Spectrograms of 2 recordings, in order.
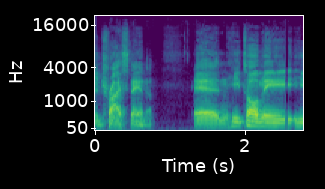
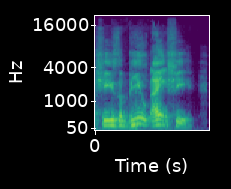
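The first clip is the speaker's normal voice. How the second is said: high, put-on, folksy country car-salesman accent; 6 semitones higher than usual. Tapping a car while selling it, pitching it in a country accent. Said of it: "have like a like a country accent the whole time".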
